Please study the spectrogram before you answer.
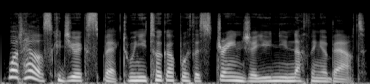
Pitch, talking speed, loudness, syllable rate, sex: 175 Hz, 260 wpm, -16 LUFS, 5.9 syllables/s, female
